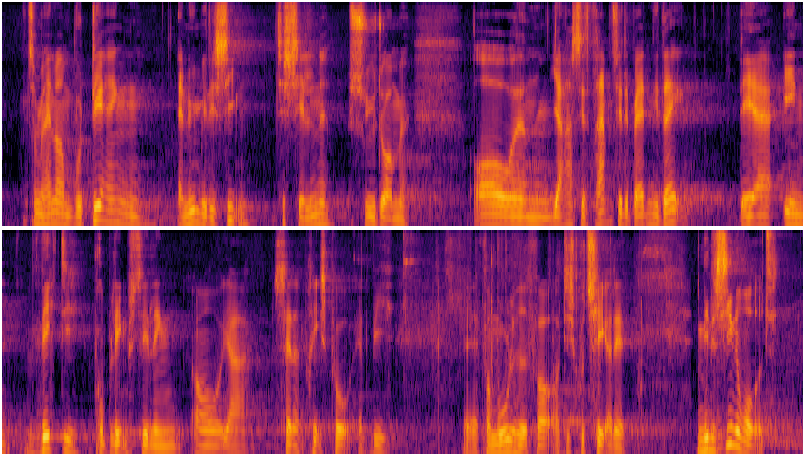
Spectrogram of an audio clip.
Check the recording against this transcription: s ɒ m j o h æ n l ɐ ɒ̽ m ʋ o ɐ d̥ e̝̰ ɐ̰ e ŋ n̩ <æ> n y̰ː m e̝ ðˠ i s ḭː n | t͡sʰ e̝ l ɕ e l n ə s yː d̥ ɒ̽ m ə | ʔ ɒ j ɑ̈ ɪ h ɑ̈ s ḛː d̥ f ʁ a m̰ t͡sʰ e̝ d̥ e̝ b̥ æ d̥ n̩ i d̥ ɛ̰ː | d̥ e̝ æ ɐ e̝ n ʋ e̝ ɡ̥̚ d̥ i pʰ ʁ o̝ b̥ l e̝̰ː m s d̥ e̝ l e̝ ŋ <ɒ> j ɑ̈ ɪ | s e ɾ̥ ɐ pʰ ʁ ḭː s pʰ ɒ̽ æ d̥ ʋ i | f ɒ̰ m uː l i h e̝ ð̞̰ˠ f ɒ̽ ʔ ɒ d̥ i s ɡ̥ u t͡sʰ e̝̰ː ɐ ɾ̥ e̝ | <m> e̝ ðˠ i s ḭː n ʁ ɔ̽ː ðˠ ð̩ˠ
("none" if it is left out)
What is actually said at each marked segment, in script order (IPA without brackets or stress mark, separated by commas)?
æ, ɒ, m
